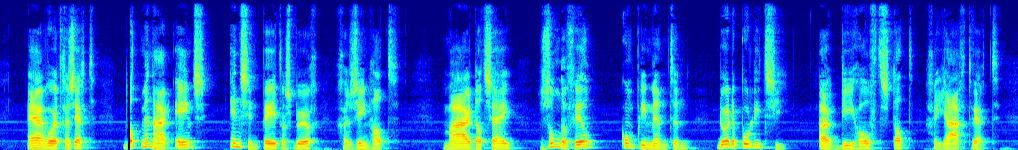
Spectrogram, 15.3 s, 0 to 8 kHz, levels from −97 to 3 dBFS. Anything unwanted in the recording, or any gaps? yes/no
yes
